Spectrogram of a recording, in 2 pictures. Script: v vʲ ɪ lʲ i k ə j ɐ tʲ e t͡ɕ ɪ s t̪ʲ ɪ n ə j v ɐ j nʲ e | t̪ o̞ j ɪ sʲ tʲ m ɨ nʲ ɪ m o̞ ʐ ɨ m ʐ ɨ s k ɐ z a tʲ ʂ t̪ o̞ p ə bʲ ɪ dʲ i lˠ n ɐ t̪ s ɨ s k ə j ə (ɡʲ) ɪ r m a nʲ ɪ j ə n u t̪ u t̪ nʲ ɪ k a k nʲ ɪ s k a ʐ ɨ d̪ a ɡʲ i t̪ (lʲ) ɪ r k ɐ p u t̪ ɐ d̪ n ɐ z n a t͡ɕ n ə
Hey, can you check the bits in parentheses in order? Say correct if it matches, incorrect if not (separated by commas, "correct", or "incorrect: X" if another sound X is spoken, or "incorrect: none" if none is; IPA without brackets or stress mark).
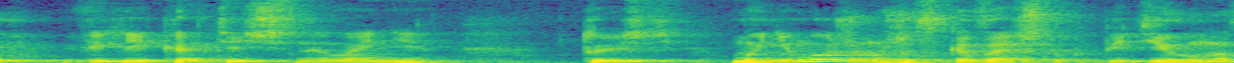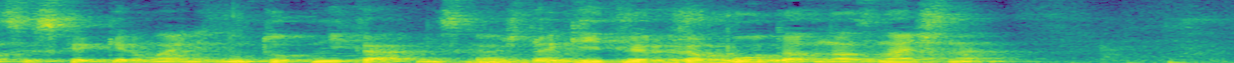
correct, correct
